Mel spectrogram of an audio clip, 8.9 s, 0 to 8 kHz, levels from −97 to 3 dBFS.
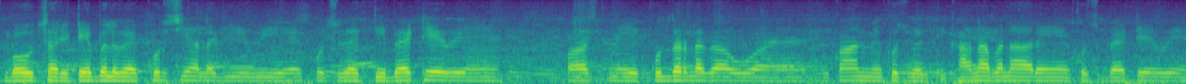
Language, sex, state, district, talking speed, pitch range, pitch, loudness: Hindi, male, Rajasthan, Bikaner, 215 wpm, 135-145 Hz, 140 Hz, -16 LUFS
